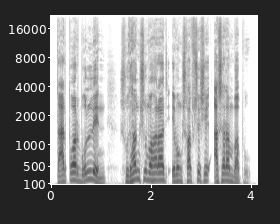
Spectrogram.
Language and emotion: Bengali, neutral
